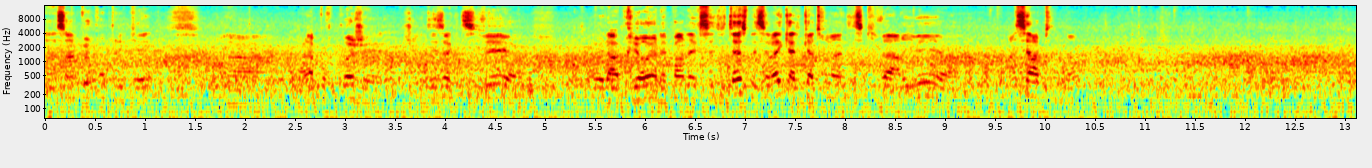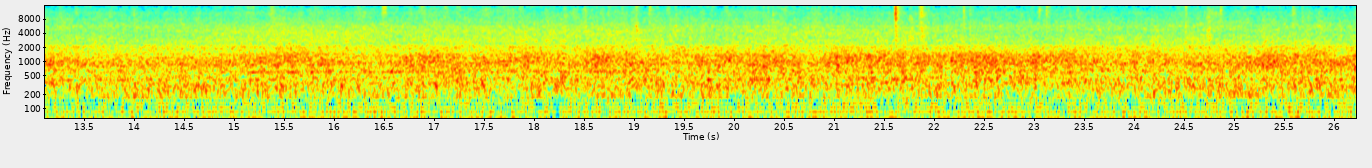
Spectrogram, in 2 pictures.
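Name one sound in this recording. A train rumbles steadily along the rails at speed.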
